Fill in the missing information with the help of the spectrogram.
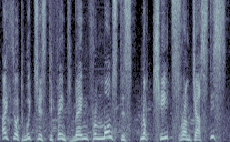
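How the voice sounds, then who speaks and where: High-pitched, sneering male townsman. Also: animated, slow, fairly bright tone, heavily acted. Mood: scornful. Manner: scornful, confrontational. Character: indignant, sneering male townsman shopkeeper, accusing bully. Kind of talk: video game cutscene acting.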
